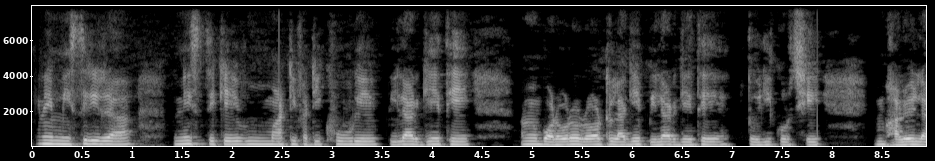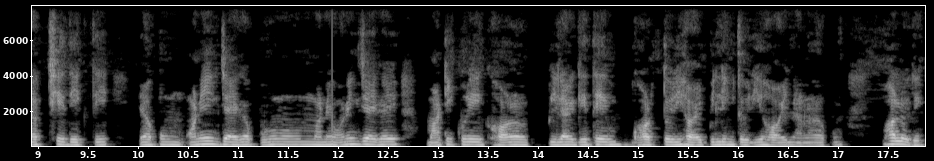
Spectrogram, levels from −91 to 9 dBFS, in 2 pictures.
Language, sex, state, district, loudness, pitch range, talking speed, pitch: Bengali, female, West Bengal, Kolkata, -19 LUFS, 150-170 Hz, 140 wpm, 160 Hz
